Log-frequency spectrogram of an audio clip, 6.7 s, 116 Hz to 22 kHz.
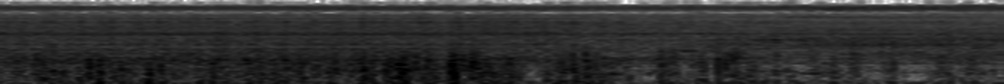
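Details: Yamaha XJR400 4HM early engine assembly, compression tested, start-check run: even, busy four-cylinder idle with no knocks, ticks or rattles; no abnormal noise, engine healthy.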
